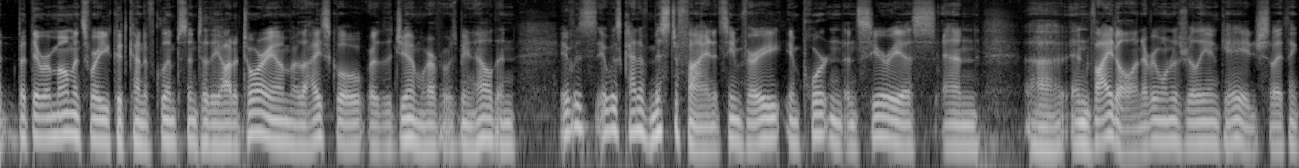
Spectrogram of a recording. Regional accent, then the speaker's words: Northfield, United States; Growing up in Northfield, my parents are both very civically engaged individuals.

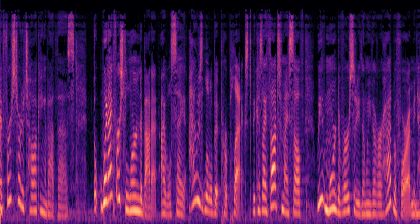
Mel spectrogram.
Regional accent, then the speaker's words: North Carolina, United States; I grew up in North Carolina, but I'm of Indian origin, and I grew up with the kind of the peak of masala

